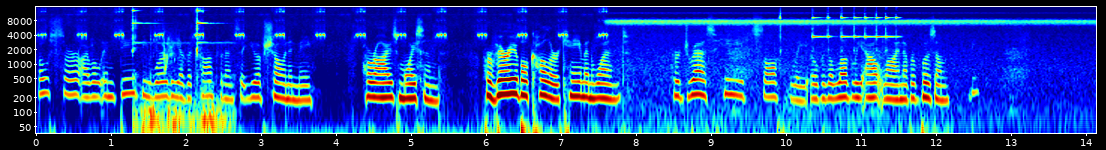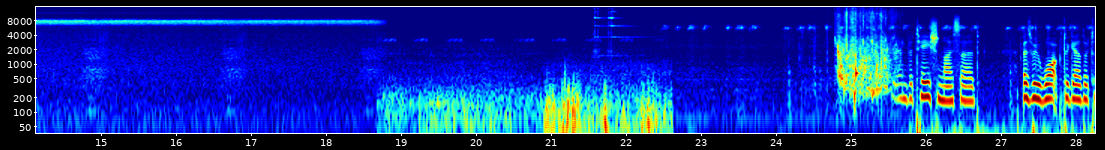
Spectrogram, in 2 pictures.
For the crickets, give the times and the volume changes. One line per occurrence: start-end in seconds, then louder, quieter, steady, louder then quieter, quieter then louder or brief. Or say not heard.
0.0-28.2 quieter.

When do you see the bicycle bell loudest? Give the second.
2 s.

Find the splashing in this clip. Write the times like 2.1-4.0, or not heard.
1.5-2.0, 24.8-25.7.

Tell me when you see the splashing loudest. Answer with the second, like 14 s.
25 s.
